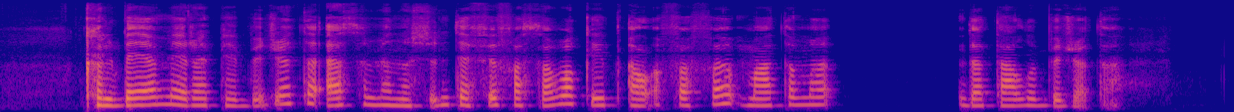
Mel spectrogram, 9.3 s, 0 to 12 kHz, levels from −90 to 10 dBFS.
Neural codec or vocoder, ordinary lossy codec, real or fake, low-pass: none; AAC, 48 kbps; real; 10.8 kHz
